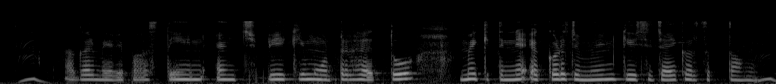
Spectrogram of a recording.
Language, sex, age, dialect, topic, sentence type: Hindi, female, 18-24, Marwari Dhudhari, agriculture, question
